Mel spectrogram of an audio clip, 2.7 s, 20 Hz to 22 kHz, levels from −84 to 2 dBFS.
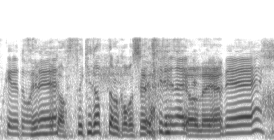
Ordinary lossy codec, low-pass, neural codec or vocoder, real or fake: none; 7.2 kHz; codec, 16 kHz, 16 kbps, FunCodec, trained on Chinese and English, 50 frames a second; fake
